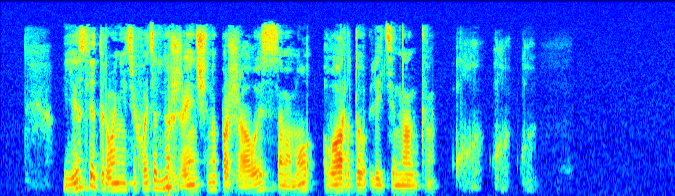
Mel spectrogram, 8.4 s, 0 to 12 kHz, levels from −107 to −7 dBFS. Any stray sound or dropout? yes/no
yes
